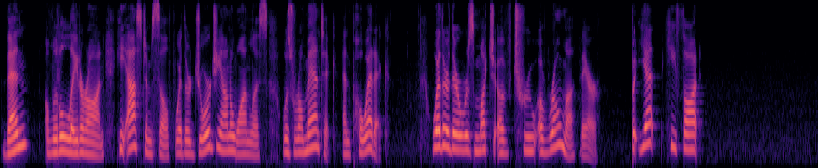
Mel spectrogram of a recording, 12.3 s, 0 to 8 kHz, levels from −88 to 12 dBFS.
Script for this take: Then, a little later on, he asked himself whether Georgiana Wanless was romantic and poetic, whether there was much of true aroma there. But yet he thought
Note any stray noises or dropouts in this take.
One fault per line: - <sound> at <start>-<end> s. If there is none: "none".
none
